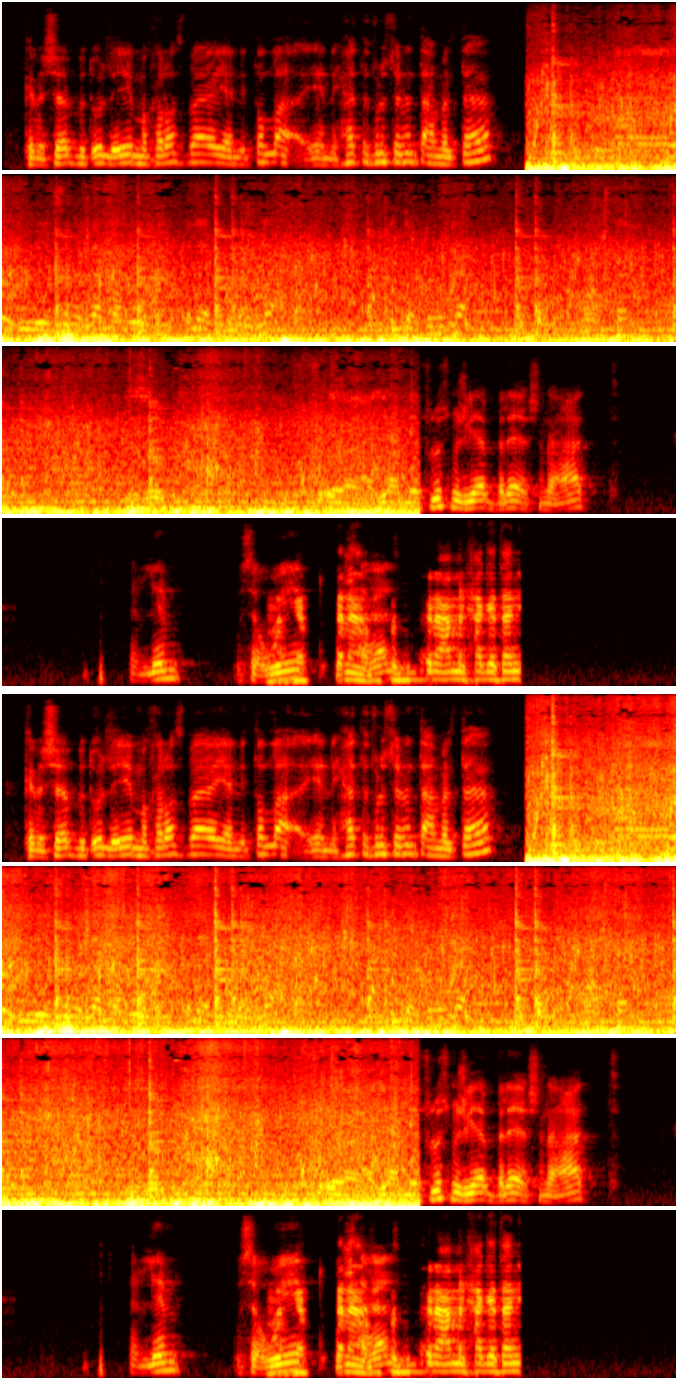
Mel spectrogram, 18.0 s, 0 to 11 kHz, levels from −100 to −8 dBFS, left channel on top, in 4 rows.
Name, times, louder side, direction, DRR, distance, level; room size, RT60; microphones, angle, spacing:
voice 1, 0.1-3.3 3.9-6.4 7.1-7.6 8.3-8.8 10.4-12.9 14.3-14.7 15.0-16.1, right 2 dB, 50° right, 1.0 m, -39 dB
sound 1, 3.5-11.8, right 4 dB, 65° right, 0.5 m, -22 dB
voice 2, 9.8-10.2 15.2-16.9, right 1 dB, 15° right, 4.2 m, -36 dB
head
